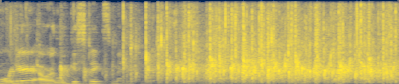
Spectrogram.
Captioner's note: applause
